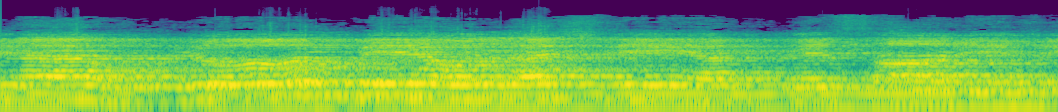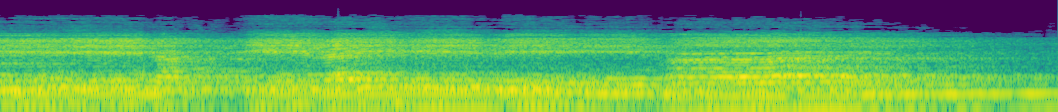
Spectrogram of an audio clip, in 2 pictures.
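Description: Byzantine Orthodox chant: a sung melody in long phrases over a steady held drone, the ison, with brief breaks between phrases.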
